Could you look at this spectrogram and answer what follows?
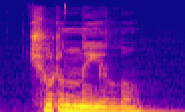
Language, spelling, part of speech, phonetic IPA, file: Ukrainian, чорнило, noun, [t͡ʃɔrˈnɪɫɔ], Uk-чорнило.ogg
- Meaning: ink (coloured fluid used for writing)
